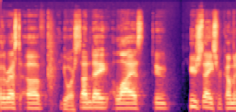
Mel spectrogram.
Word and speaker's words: Elias: Nah, because I don't even go by Elias anymore. I go by Elias. Are we pronouncing both L's? Yeah, we pronouncing both L's now.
